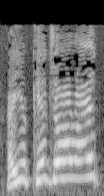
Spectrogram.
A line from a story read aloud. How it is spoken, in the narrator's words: My mother occasionally shouted back through the din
